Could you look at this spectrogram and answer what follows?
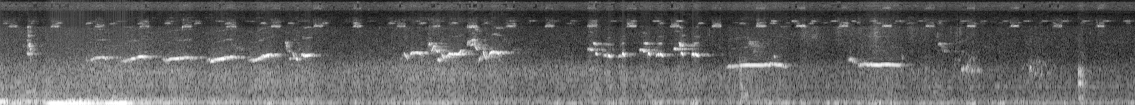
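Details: An unidentified songbird in autumn, likened to a mockingbird, sings a quick run of high, slurred chirps and trills in tightly packed phrases over a low rumble. It sang non-stop for minutes, at the same time nearly every day for over a week.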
